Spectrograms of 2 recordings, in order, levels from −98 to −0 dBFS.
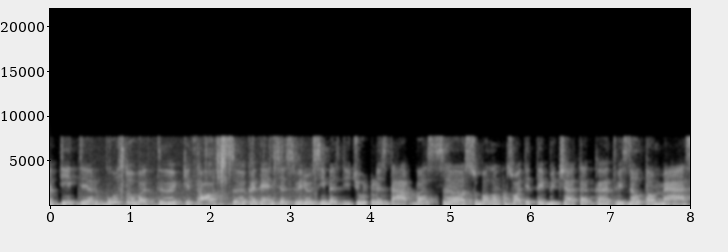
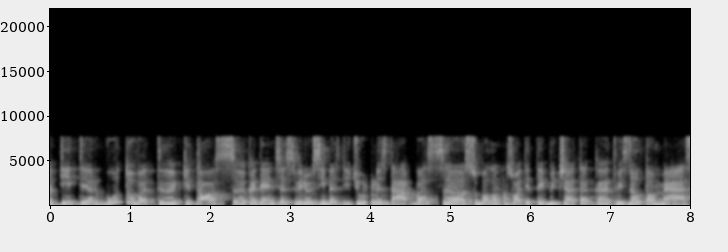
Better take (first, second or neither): second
